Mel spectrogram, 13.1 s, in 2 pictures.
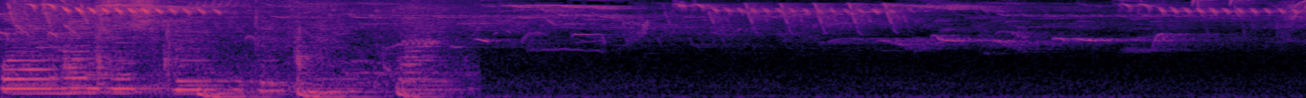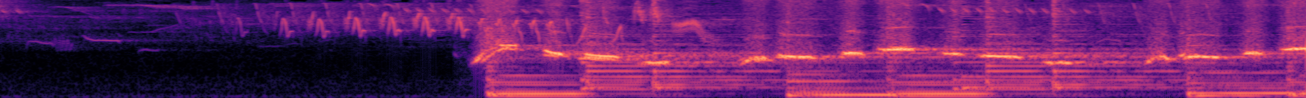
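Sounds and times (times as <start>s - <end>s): small birds chirping: 0.0s - 13.0s
musical notes: 8.9s - 13.0s.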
